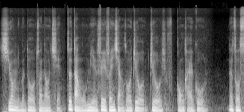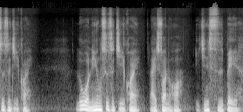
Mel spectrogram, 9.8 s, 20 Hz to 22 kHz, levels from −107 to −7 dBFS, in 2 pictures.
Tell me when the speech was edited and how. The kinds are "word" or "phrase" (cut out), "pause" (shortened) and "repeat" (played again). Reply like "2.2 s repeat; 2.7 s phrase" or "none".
1.3 s pause; 7.8 s pause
